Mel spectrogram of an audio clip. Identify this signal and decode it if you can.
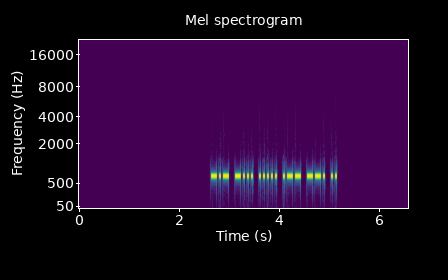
Morse code, heard as a keyed tone, about 32 wpm, 700 Hz. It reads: KB5WGI
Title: USA Call Signs - 6 Characters - Repeated 3x - 30wpm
